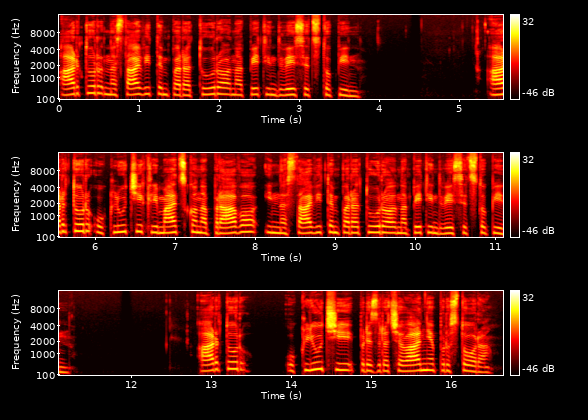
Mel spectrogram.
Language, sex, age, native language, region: Slovenian, female, 30-49, Slovenian, Central Slovenia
